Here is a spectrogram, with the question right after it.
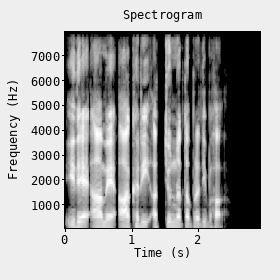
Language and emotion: Telugu, neutral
